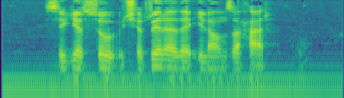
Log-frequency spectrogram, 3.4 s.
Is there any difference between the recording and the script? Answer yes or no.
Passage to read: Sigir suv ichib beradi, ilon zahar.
no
